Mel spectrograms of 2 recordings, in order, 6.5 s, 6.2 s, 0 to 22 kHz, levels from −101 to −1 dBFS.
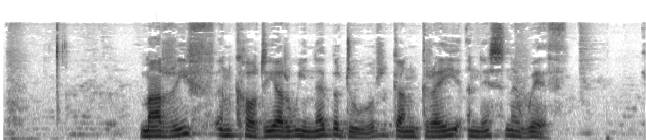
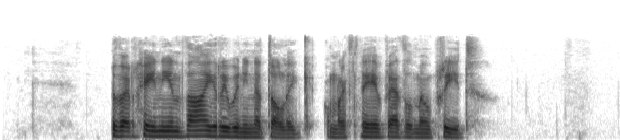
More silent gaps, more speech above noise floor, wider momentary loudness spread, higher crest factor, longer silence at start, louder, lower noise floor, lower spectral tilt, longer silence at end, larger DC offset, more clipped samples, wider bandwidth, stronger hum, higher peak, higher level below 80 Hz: neither; second, 32 dB vs 62 dB; first, 16 LU vs 9 LU; about the same, 18 dB vs 20 dB; second, 0.1 s vs 1.15 s; about the same, -18 LUFS vs -19 LUFS; second, -48 dBFS vs -80 dBFS; about the same, -6 dB/octave vs -5.5 dB/octave; second, 0.8 s vs 1.45 s; neither; neither; first, 11.5 kHz vs 7.6 kHz; neither; about the same, 0 dBFS vs -2 dBFS; first, -52 dBFS vs -58 dBFS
